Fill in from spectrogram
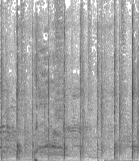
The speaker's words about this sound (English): We'll call this one Pinky. Round of applause, everyone, our studio audience, for Pinky.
